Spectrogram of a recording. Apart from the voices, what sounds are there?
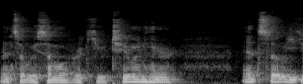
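No everyday noises stand out.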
